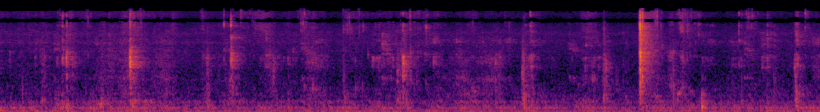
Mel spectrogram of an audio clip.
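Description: Faint chewing of a mouthful of crispy fried chicken sandwich: soft, irregular mouth clicks and small crunches, with one sharper click about six and a half seconds in.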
